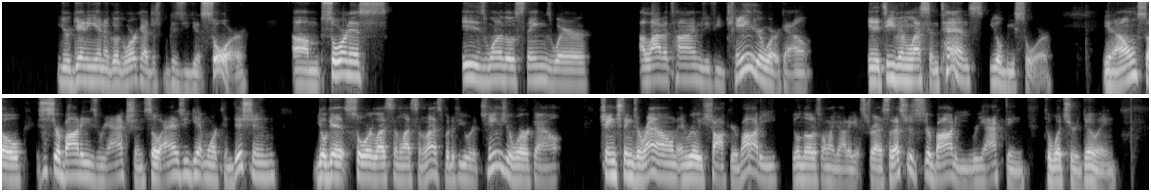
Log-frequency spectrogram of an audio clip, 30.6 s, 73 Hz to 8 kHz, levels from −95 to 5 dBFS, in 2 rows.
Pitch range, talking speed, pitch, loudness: 120-155 Hz, 180 wpm, 135 Hz, -21 LUFS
